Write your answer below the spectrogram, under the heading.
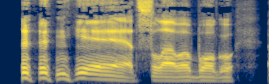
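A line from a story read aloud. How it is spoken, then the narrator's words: Laughing. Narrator (Russian): рассмеялся Юлиан Семенович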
